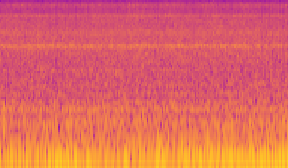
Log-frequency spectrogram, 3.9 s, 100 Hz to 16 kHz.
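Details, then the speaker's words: Ford 7.3 IDI diesel truck, thought to have sat unrun for 8 years: cranks steadily at cranking pace but won't fire, even on starting fluid; a popping pushing back was heard, cause unknown. "It should have fired off the starting fluid. Yeah. That's weird."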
